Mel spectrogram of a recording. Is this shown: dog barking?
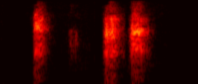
yes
